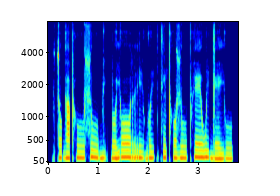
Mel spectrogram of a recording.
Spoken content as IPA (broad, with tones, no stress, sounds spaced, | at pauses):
t o˨ ɡ a˨ pʰ uː˨ s uː˦˨ b i˨ k͡p ʊ˨ j oː˦ r iː˦˨ ɡʷ i˦ | t͡s ĩ˨ pʰ o˨ z uː˨ pʰ eː˦ w i˦˨ ɡ eː˨ j u˨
